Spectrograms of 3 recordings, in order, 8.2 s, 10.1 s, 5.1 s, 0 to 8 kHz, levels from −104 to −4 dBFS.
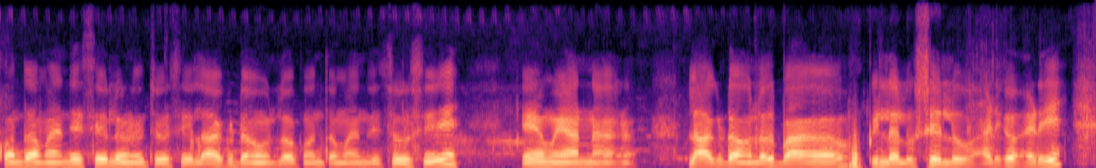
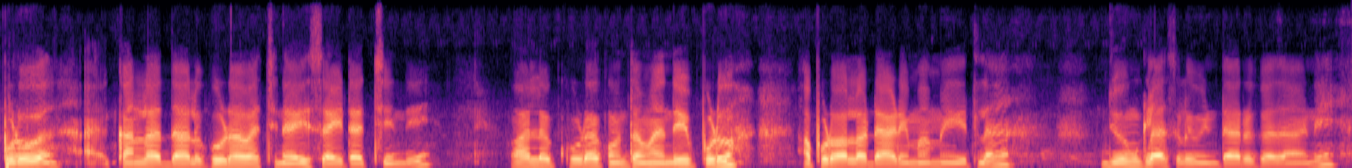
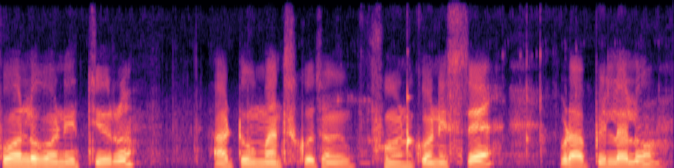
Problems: constant background noise, background conversations at intervals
